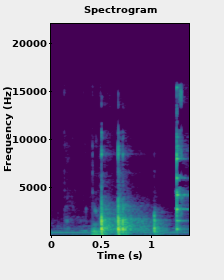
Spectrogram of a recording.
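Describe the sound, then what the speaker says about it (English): A metal pan is set onto a stovetop while cooking pasta carbonara, giving several close, sharp clanks and clinks spaced unevenly over a second or so. "Set up this pan."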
